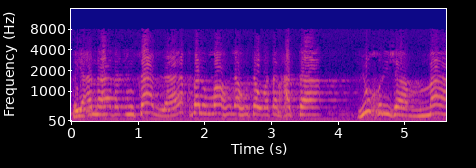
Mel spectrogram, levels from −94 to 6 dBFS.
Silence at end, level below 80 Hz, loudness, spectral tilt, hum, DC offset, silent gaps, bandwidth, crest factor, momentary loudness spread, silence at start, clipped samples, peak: 0 s; -62 dBFS; -32 LUFS; -6 dB/octave; none; 0.3%; none; 8.4 kHz; 14 dB; 4 LU; 0 s; under 0.1%; -16 dBFS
